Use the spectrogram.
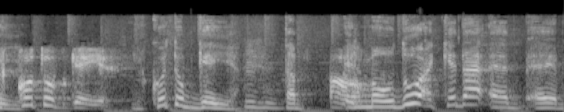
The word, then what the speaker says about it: الكتبجية: احنا عايزين نعرف الاول النطق بتاعنا صحيح، الخطبه جايه ولا الكتب جايه؟ الكتب جايه.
